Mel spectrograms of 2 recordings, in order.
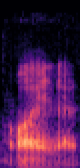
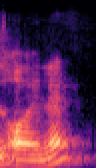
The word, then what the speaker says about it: Euler: Okay, the way to read this is Euler. Okay, instead of just writing, I don't know, people come up with crazy pronunciation. Okay, so this is Euler.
